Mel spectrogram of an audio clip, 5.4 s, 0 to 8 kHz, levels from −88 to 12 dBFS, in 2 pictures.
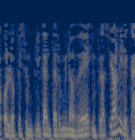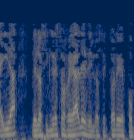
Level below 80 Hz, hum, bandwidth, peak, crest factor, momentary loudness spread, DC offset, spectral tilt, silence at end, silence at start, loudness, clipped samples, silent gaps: -54 dBFS; none; 4.9 kHz; -20 dBFS; 16 dB; 7 LU; under 0.1%; -5.5 dB/octave; 0 s; 0 s; -36 LUFS; under 0.1%; none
